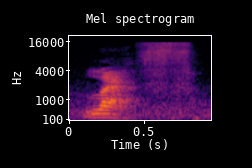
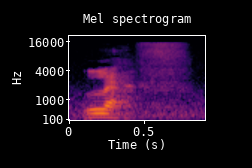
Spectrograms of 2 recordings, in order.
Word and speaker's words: laugh: what this word is laugh laugh do you hear how the GH is making the F sound I don't say that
